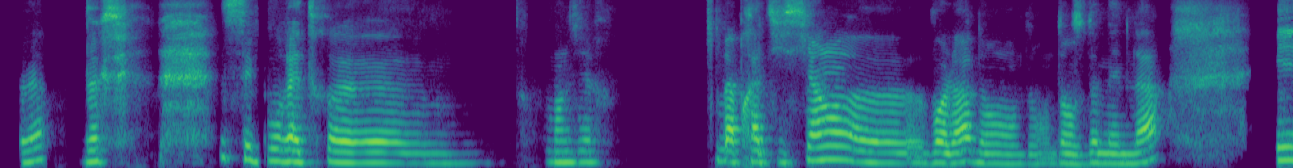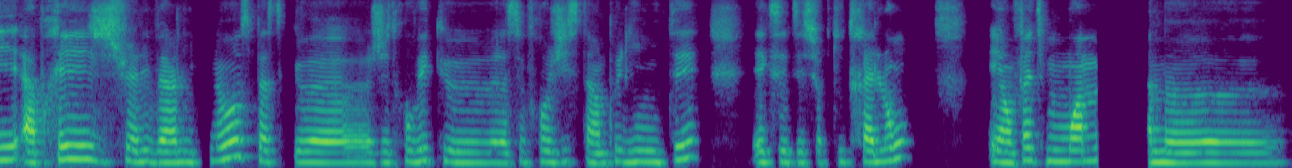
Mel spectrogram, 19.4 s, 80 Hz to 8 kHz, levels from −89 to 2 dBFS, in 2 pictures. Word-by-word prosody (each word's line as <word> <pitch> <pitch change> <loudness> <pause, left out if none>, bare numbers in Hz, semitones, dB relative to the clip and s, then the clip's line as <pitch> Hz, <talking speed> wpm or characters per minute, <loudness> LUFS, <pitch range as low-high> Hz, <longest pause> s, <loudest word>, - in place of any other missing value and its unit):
voilà. 205 +5 -1 0.3
Donc 200 +1 +1
c'est - - +7 0.7
c'est 255 -5 +1
pour 210 -1 -1
être, 195 0 +3
hem, 180 -2 +1 0.6
comment 190 -1 -3
dire? 190 -1 -7 0.8
Bah, 195 -3 +5
praticien, 200 +4 +3
heu, 180 -2 -1
voilà 180 +3 +4
dans 170 -3 -4
dans 160 0 -12
dans 170 -1 -2
ce 160 -1 -2
domaine-là 170 0 0 0.8
et 230 +1 +2
après, 235 +7 +3
je - - +1
suis 195 +2 +1
allée 195 0 -2
vers 185 -1 +3
l'hypnose. 220 +10 -1
Parce 200 -1 -3
que 180 - +1
j'ai 185 0 -5
trouvé 200 +4 -6
que 210 0 -12 0.3
la 180 0 -2
sophrologie, 190 +1 -4
c'était 190 -1 -2
un 175 - -1
peu 190 +4 -11
limité 195 +8 -3 0.4
et - - -2
que 185 - -3
c'était 190 -1 -3
surtout 190 +1 -3
très 190 +1 +2
long 230 +8 -2 0.6
et 190 - +1
en 180 - +4
fait, 220 +3 0
moi-même, 205 0 +2 0.5
heu, 180 0 0
190 Hz, 145 wpm, -23 LUFS, 180-205 Hz, 0.8 s, c'est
